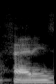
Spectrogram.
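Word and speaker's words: Ferenczi: que foi é feren que chama feren é feren é as pessoas falam feren né Tem um professor da USP ele fala ferens e eu acho que é o é o é o a pronúncia mais correta então o ferens ele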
